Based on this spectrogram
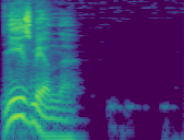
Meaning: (adverb) invariably; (adjective) short neuter singular of неизме́нный (neizménnyj)
- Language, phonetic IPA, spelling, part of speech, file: Russian, [nʲɪɪzˈmʲenːə], неизменно, adverb / adjective, Ru-неизменно.ogg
